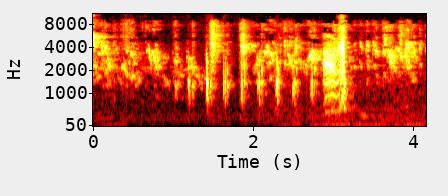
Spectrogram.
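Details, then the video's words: Pet talking parrot giving rapid bursts of short, bright chirps and squawks, roughly eight in four seconds, ending in a longer, noisier rising squawk; no clear words heard. "Talking Parrot"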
